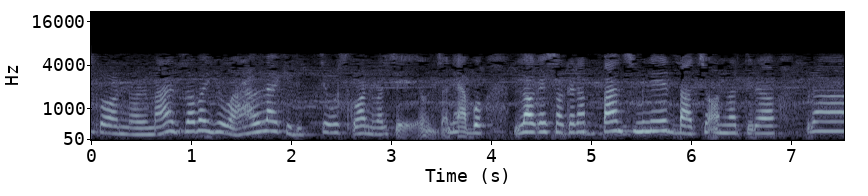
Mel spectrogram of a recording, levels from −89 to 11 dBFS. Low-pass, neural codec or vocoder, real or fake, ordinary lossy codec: 7.2 kHz; none; real; MP3, 24 kbps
